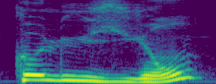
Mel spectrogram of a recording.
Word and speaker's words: collusion: Alors, regardons ensemble, c'était le B et c'était collusion, d'accord? Vous l'écrivez C-O-L-L-U-S-I-O-N. Alors, on va faire juste les deux. La première chose, collision, collision, I-I-I-I, collision. Et la deuxième, collusion, collision, collusion. Encore une fois, collision. Collusion.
